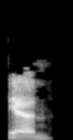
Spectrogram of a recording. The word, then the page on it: Anne: British English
